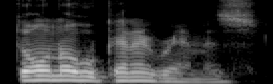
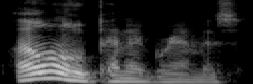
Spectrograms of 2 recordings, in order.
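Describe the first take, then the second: First: Hushed voiceless whisper. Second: Said in the usual way. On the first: Real, not acted. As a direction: breathe it as a voiceless aside. Whispered aside, then repeated aloud.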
